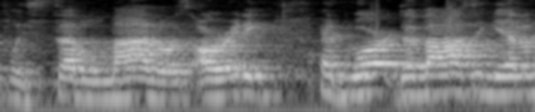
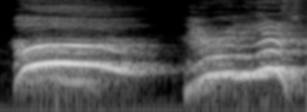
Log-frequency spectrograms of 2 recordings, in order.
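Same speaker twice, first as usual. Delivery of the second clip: high, slow frightened cry; scared cry; 3 dB louder, much slower than usual. Acted. Brother scared by the parrot's voice, crying out high. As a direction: cry out in fear. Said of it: "cried the brother".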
